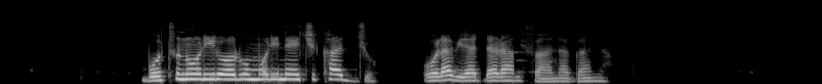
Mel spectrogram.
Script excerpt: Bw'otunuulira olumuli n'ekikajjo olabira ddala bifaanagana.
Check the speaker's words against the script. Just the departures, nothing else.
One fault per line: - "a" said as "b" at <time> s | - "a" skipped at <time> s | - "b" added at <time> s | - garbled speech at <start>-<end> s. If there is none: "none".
none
